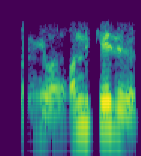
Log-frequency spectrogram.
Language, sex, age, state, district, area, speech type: Kannada, male, 30-45, Karnataka, Udupi, urban, conversation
